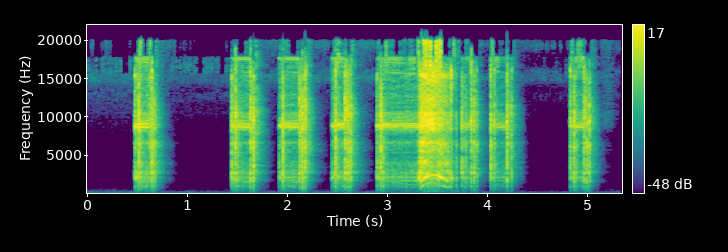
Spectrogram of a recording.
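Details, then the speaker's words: Ridgid high-torque cordless impact wrench cycled through speeds one, two and three: fires in short uneven bursts instead of a smooth run; sloppy, choppy trigger response, possibly just this unit. "that's weird that's a weird trigger it's just like it's like very i'm sure you can hear it in the video it's just choppy like"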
